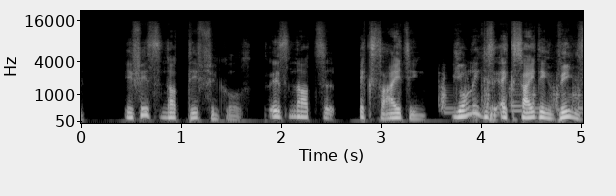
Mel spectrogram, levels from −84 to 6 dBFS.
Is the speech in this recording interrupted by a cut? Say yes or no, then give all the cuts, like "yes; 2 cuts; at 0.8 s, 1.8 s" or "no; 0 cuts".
yes; 2 cuts; at 1.8 s, 3.6 s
